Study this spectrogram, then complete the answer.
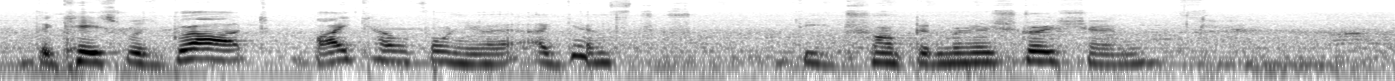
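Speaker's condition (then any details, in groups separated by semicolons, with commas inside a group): Cerebral palsy; from birth, walks with walker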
